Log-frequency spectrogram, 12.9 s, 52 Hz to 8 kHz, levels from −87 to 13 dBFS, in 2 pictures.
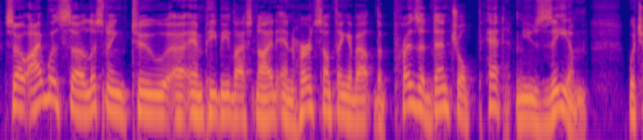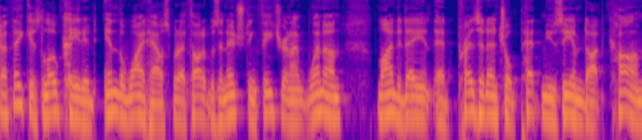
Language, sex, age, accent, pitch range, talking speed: English, male, 50-69, American, 110-140 Hz, 195 wpm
